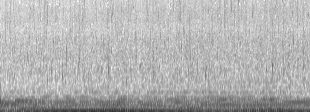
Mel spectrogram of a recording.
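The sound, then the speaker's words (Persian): Gently flowing water of a small, full river, a steady continuous babble with soft trickling details, set against a low sustained humming drone, with no voices. “رودخانه کوچک و پرآب امواج کوچک قلتان بر سطح رودخانه”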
